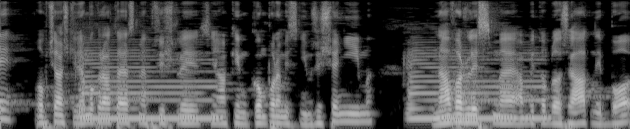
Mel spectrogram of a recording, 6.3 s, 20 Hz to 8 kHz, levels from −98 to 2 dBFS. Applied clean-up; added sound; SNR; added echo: classical method Wiener filter.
